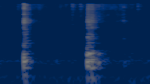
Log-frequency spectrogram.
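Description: Two brief scrapes of a spatula against a stainless steel mixing bowl as cooked vegetables are pushed out of it, one about a third of a second in and one just past a second in.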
